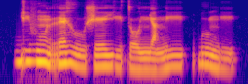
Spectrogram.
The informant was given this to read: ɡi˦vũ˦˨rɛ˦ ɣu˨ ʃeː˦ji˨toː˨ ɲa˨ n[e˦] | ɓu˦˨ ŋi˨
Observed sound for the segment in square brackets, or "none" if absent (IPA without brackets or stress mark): i˦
